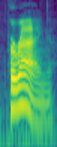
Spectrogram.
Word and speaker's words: harangue: Harangue. Harangue. Harangue. – Okay, that's how you pronounce it.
